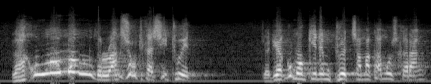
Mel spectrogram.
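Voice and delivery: high, loud, fast rush of news; excited caller. Retold or imitated. Landowner phoning the preacher, excited fast gushing. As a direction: gush it out in a hurry.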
